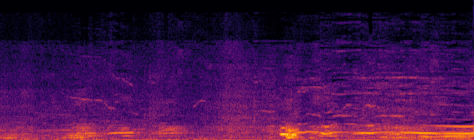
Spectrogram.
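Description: Sled dogs lined out in deep snow at a race restart yip, whimper and bark excitedly in overlapping bursts at moderate distance, with a steady low engine hum underneath.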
